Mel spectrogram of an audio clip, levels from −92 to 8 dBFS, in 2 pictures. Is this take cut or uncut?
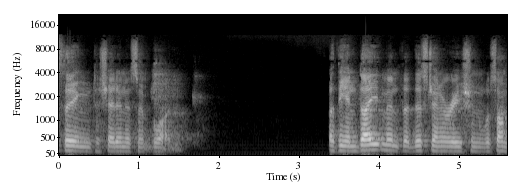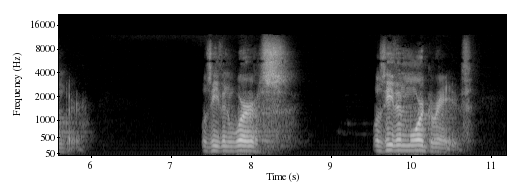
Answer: uncut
